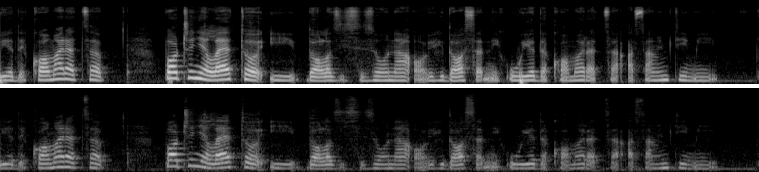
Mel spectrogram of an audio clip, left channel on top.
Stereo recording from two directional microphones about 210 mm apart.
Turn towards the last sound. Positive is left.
turn(degrees=55)  # may be behind; listen again after turning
